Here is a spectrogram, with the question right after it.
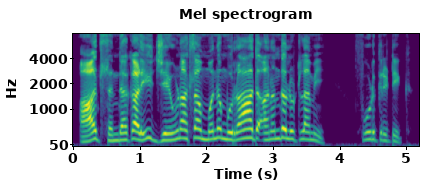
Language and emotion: Marathi, happy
